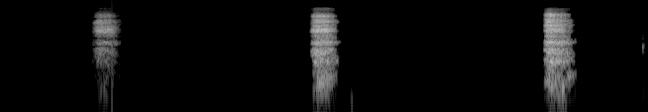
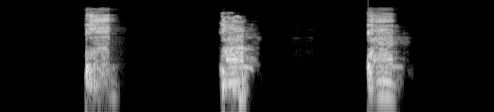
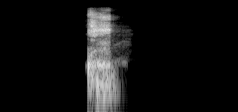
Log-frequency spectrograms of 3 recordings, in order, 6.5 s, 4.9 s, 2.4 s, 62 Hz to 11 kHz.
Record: exhalation_length: 6.5 s
exhalation_amplitude: 14806
exhalation_signal_mean_std_ratio: 0.23
three_cough_length: 4.9 s
three_cough_amplitude: 32768
three_cough_signal_mean_std_ratio: 0.33
cough_length: 2.4 s
cough_amplitude: 30358
cough_signal_mean_std_ratio: 0.26
survey_phase: beta (2021-08-13 to 2022-03-07)
age: 18-44
gender: Female
wearing_mask: 'No'
symptom_runny_or_blocked_nose: true
symptom_shortness_of_breath: true
symptom_headache: true
symptom_onset: 12 days
smoker_status: Never smoked
respiratory_condition_asthma: false
respiratory_condition_other: false
recruitment_source: REACT
submission_delay: 2 days
covid_test_result: Negative
covid_test_method: RT-qPCR
influenza_a_test_result: Negative
influenza_b_test_result: Negative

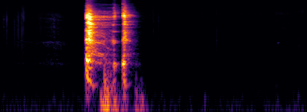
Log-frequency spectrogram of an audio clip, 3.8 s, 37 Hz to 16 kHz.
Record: cough_length: 3.8 s
cough_amplitude: 6351
cough_signal_mean_std_ratio: 0.24
survey_phase: alpha (2021-03-01 to 2021-08-12)
age: 18-44
gender: Male
wearing_mask: 'No'
symptom_cough_any: true
symptom_shortness_of_breath: true
symptom_fatigue: true
symptom_onset: 3 days
smoker_status: Prefer not to say
respiratory_condition_asthma: false
respiratory_condition_other: false
recruitment_source: Test and Trace
submission_delay: 2 days
covid_test_result: Positive
covid_test_method: RT-qPCR
covid_ct_value: 32.2
covid_ct_gene: N gene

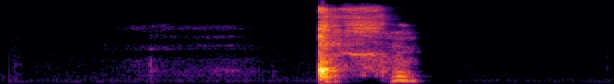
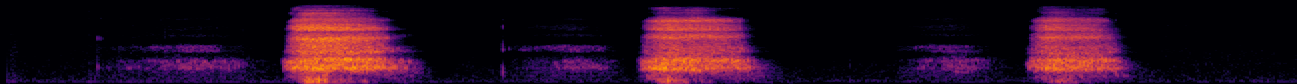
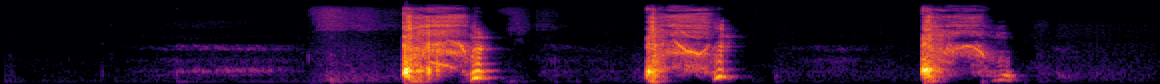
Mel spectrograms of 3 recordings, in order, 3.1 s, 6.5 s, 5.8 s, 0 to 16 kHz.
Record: cough_length: 3.1 s
cough_amplitude: 32464
cough_signal_mean_std_ratio: 0.18
exhalation_length: 6.5 s
exhalation_amplitude: 13428
exhalation_signal_mean_std_ratio: 0.38
three_cough_length: 5.8 s
three_cough_amplitude: 32768
three_cough_signal_mean_std_ratio: 0.26
survey_phase: beta (2021-08-13 to 2022-03-07)
age: 45-64
gender: Female
wearing_mask: 'No'
symptom_cough_any: true
symptom_runny_or_blocked_nose: true
symptom_sore_throat: true
symptom_abdominal_pain: true
symptom_fatigue: true
symptom_headache: true
symptom_onset: 2 days
smoker_status: Ex-smoker
respiratory_condition_asthma: false
respiratory_condition_other: false
recruitment_source: Test and Trace
submission_delay: 2 days
covid_test_result: Positive
covid_test_method: RT-qPCR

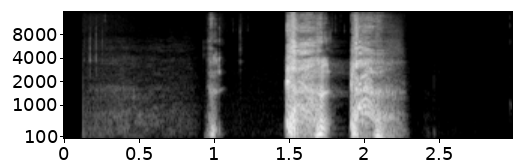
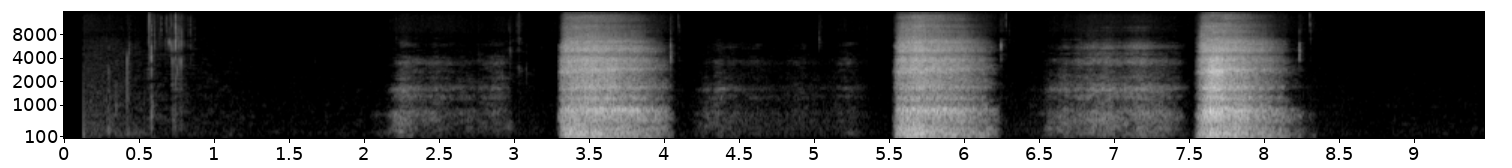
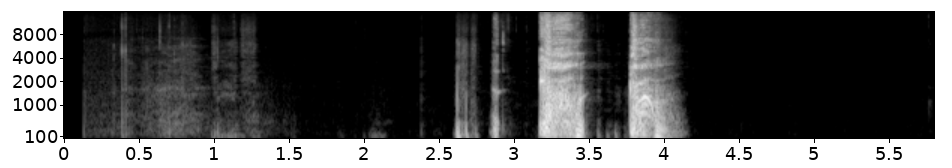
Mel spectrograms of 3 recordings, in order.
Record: cough_length: 3.0 s
cough_amplitude: 32768
cough_signal_mean_std_ratio: 0.32
exhalation_length: 9.5 s
exhalation_amplitude: 12398
exhalation_signal_mean_std_ratio: 0.31
three_cough_length: 5.8 s
three_cough_amplitude: 32767
three_cough_signal_mean_std_ratio: 0.24
survey_phase: beta (2021-08-13 to 2022-03-07)
age: 45-64
gender: Male
wearing_mask: 'No'
symptom_none: true
smoker_status: Never smoked
respiratory_condition_asthma: false
respiratory_condition_other: false
recruitment_source: REACT
submission_delay: 2 days
covid_test_result: Negative
covid_test_method: RT-qPCR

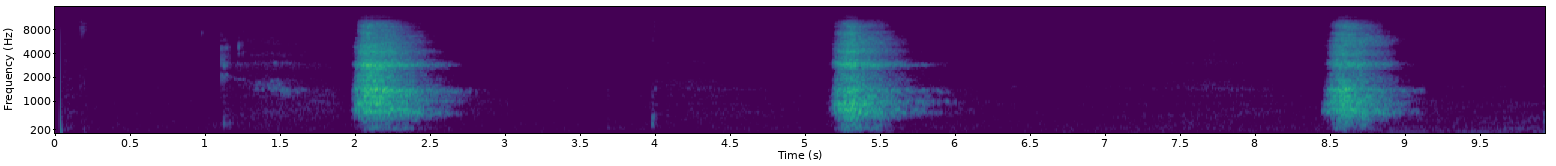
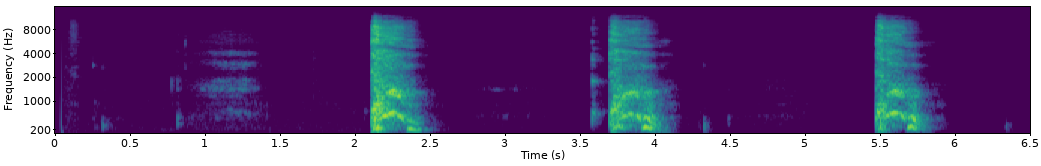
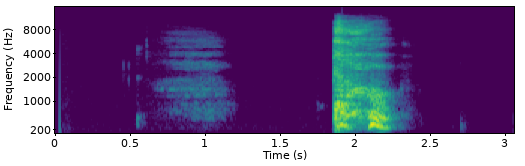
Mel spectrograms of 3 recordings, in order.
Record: exhalation_length: 9.9 s
exhalation_amplitude: 5875
exhalation_signal_mean_std_ratio: 0.28
three_cough_length: 6.5 s
three_cough_amplitude: 23303
three_cough_signal_mean_std_ratio: 0.29
cough_length: 3.1 s
cough_amplitude: 29396
cough_signal_mean_std_ratio: 0.28
survey_phase: beta (2021-08-13 to 2022-03-07)
age: 45-64
gender: Female
wearing_mask: 'No'
symptom_none: true
smoker_status: Never smoked
respiratory_condition_asthma: true
respiratory_condition_other: false
recruitment_source: REACT
submission_delay: 1 day
covid_test_result: Negative
covid_test_method: RT-qPCR
influenza_a_test_result: Unknown/Void
influenza_b_test_result: Unknown/Void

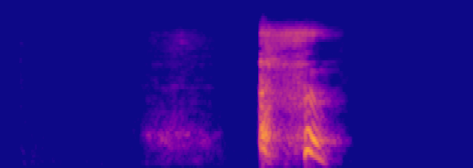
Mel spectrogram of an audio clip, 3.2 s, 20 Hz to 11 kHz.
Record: cough_length: 3.2 s
cough_amplitude: 27535
cough_signal_mean_std_ratio: 0.23
survey_phase: beta (2021-08-13 to 2022-03-07)
age: 45-64
gender: Female
wearing_mask: 'No'
symptom_none: true
smoker_status: Ex-smoker
respiratory_condition_asthma: false
respiratory_condition_other: false
recruitment_source: REACT
submission_delay: 1 day
covid_test_result: Negative
covid_test_method: RT-qPCR
influenza_a_test_result: Negative
influenza_b_test_result: Negative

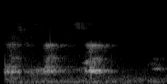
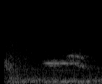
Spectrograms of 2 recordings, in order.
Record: cough_length: 1.7 s
cough_amplitude: 4506
cough_signal_mean_std_ratio: 0.61
exhalation_length: 1.0 s
exhalation_amplitude: 501
exhalation_signal_mean_std_ratio: 1.03
survey_phase: beta (2021-08-13 to 2022-03-07)
age: 18-44
gender: Male
wearing_mask: 'No'
symptom_none: true
smoker_status: Never smoked
respiratory_condition_asthma: false
respiratory_condition_other: false
recruitment_source: REACT
submission_delay: 2 days
covid_test_result: Negative
covid_test_method: RT-qPCR
influenza_a_test_result: Negative
influenza_b_test_result: Negative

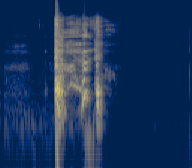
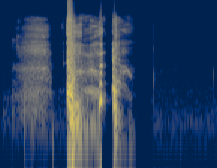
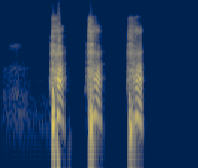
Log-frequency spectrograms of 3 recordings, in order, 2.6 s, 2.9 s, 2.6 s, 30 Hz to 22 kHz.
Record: three_cough_length: 2.6 s
three_cough_amplitude: 32768
three_cough_signal_mean_std_ratio: 0.26
cough_length: 2.9 s
cough_amplitude: 32768
cough_signal_mean_std_ratio: 0.29
exhalation_length: 2.6 s
exhalation_amplitude: 32768
exhalation_signal_mean_std_ratio: 0.32
survey_phase: beta (2021-08-13 to 2022-03-07)
age: 18-44
gender: Female
wearing_mask: 'No'
symptom_none: true
smoker_status: Never smoked
respiratory_condition_asthma: false
respiratory_condition_other: false
recruitment_source: REACT
submission_delay: 2 days
covid_test_result: Negative
covid_test_method: RT-qPCR
influenza_a_test_result: Negative
influenza_b_test_result: Negative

